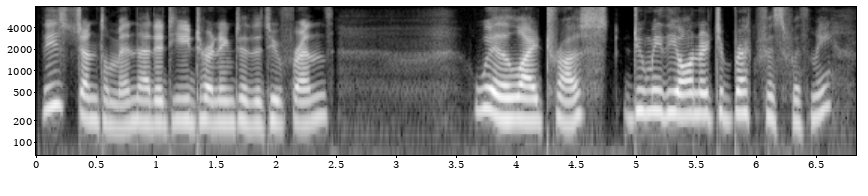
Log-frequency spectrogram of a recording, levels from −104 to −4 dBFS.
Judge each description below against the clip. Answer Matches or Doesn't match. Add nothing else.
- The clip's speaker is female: Matches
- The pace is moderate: Matches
